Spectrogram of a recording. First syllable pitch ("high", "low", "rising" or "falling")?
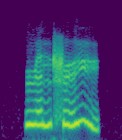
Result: rising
